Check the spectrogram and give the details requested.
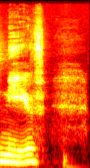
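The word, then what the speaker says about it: Niamh: I had to look this up how to pronounce it because I was definitely getting it wrong in my head it's not neam it's Neeve uh I'm not not Irish I think I'm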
